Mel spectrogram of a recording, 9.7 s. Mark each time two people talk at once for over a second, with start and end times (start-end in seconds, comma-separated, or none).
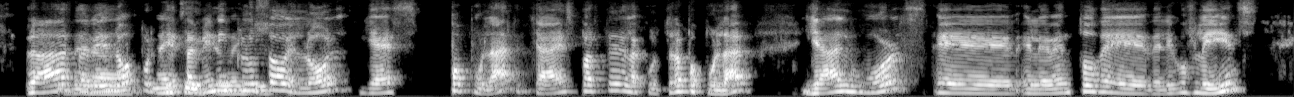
0.5-2.2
